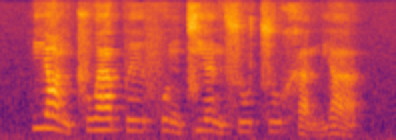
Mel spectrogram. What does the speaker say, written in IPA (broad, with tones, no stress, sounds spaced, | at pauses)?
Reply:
j ɑ˥˩ ŋ ʈ͡ʂ w ä˥ p e˥ ɪ̯ f ɤ˥˧ ŋ t͡ɕ j ɛ˥˩ n s u˥ t͡s u˥ x a̰˨˩ n j ä˥˩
